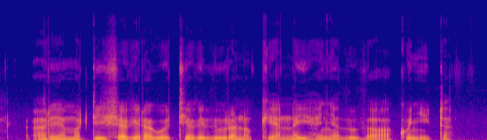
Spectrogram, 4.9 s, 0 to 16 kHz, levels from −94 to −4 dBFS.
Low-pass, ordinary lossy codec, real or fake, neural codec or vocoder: 14.4 kHz; none; fake; vocoder, 48 kHz, 128 mel bands, Vocos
